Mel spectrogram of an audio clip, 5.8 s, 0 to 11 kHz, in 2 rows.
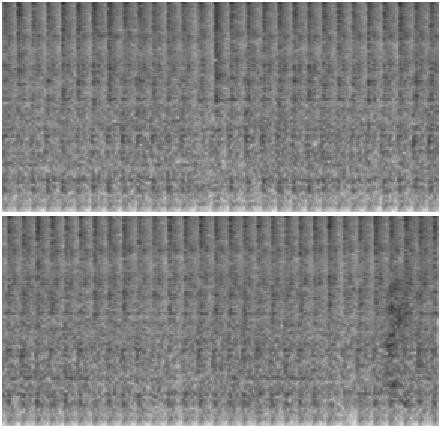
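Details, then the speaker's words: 1969 Gravely 432 single-cylinder tractor, cold start at about 15 degrees, small fuel pump leak: steady thumps about three per second with no stumbles and a little smoke; healthy cold idle. "Sounds good, yeah. Alright, let me get some air in the tire and we'll back this thing outside and drive around a little bit."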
